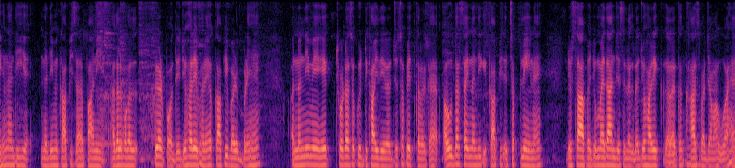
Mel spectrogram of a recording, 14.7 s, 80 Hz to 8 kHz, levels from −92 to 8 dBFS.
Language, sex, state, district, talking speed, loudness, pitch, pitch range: Hindi, male, Bihar, Araria, 240 wpm, -22 LUFS, 135 Hz, 130-140 Hz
